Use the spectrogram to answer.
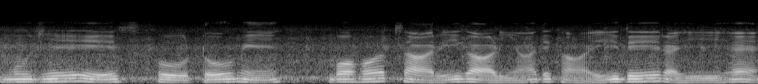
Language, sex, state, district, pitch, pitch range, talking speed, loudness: Hindi, male, Madhya Pradesh, Umaria, 120 Hz, 100-125 Hz, 85 wpm, -17 LUFS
